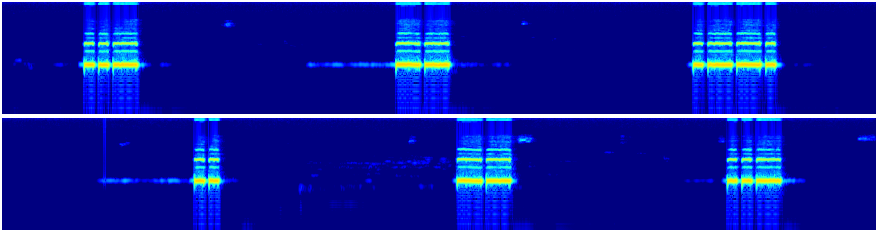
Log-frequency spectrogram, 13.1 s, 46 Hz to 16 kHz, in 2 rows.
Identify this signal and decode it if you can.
Morse code, heard as a keyed tone, about 22 wpm, 610 Hz. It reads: U M P I M U
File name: FreeFiles / CW-practice / KB6MT-tape1-side2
